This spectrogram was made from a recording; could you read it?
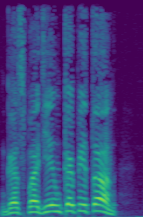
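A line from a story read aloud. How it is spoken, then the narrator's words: Sudden shout from below. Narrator (Russian): закричал вдруг снизу сержант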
